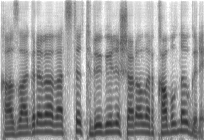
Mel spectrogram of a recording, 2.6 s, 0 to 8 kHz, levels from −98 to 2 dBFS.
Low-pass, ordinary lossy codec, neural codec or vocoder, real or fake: none; none; codec, 16 kHz, about 1 kbps, DyCAST, with the encoder's durations; fake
